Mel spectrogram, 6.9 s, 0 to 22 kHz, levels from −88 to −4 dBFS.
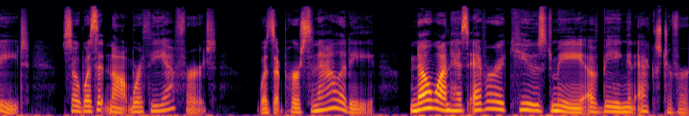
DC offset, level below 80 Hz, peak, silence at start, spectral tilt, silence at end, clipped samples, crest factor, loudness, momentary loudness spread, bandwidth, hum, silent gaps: under 0.1%; -52 dBFS; -2 dBFS; 0 s; -4.5 dB/octave; 0 s; under 0.1%; 22 dB; -24 LUFS; 14 LU; 17.5 kHz; none; none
